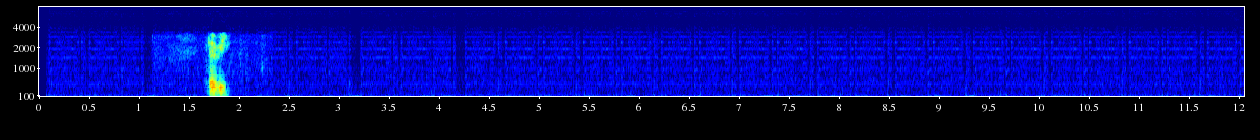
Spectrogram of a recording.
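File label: Mesa police department, scanner audio trunk; Mesa Simulcast; MESA PD 1 Fiesta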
